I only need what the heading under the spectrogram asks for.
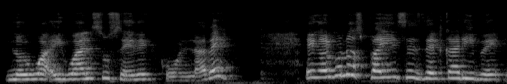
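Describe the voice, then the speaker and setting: High-voiced woman teacher explaining, echoey. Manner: explanatory, checks in with frequent tag questions. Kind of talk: online class lecture.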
